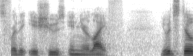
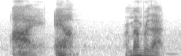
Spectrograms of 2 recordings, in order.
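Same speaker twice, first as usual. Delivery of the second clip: soft, gentle, little whisper; 8 dB quieter than usual. Showing the little whisper that says it is present: whispering. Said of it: "once in a while a whisper".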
